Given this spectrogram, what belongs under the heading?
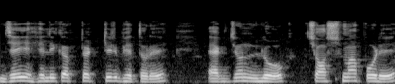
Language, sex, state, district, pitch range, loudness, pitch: Bengali, male, West Bengal, North 24 Parganas, 140-160 Hz, -15 LUFS, 150 Hz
